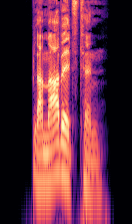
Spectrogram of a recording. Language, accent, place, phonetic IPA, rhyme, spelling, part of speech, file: German, Germany, Berlin, [blaˈmaːbl̩stn̩], -aːbl̩stn̩, blamabelsten, adjective, De-blamabelsten.ogg
- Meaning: 1. superlative degree of blamabel 2. inflection of blamabel: strong genitive masculine/neuter singular superlative degree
